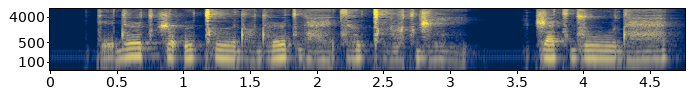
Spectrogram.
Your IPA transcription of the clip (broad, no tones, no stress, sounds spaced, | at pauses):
k ḛ d øː t͡s t͡ʃ o ʔ ɯ ǀʰ ɯː dʱ o̤ dʱ øː t͡s ɡʱ æ̤ ɦ ḛ t͡s ɦ ɯ ǀʰ i̤ v ṳ t͡s d͡ʒ i̤ ɦ i̤ | t͡ʃ æ t͡s d͡z uː dʱ æ̤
